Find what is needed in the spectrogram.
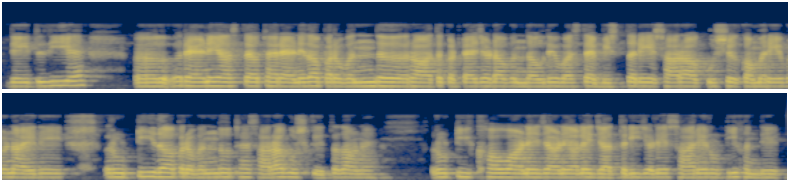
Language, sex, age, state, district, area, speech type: Dogri, female, 30-45, Jammu and Kashmir, Kathua, rural, spontaneous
